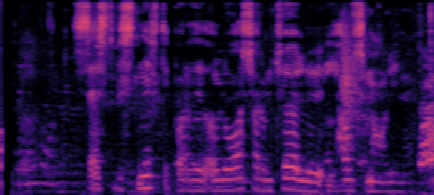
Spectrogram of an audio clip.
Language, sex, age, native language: Icelandic, male, 12, Polish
